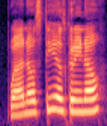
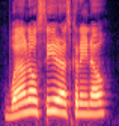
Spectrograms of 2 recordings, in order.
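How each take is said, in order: First: High, lilting greeting rising at the end; wife's reply. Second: High, loud greeting falling at the end; husband's greeting. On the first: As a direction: answer the husband, voice climbing upward. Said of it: "she replied". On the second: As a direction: greet the wife brightly, pitch dropping off. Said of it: "he said". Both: A narrator's reading.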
